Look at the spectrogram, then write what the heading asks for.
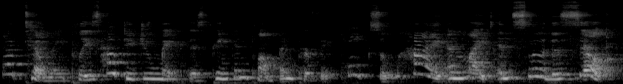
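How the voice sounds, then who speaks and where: Woman acting a high-voiced, gushing, delighted storybook mother. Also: big pitch swings, unhurried, a little mellow, full character voice. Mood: delighted surprise. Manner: exclaiming, gushing. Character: delighted, astonished mother of many children. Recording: roomy echo, distant microphone.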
